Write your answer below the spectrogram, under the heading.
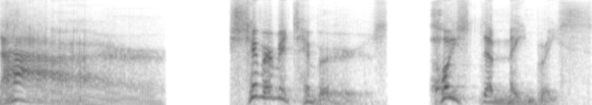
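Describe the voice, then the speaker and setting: A man speaks in a put-on character voice. It is raspy and very slow. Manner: exaggerated, fake-sounding.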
